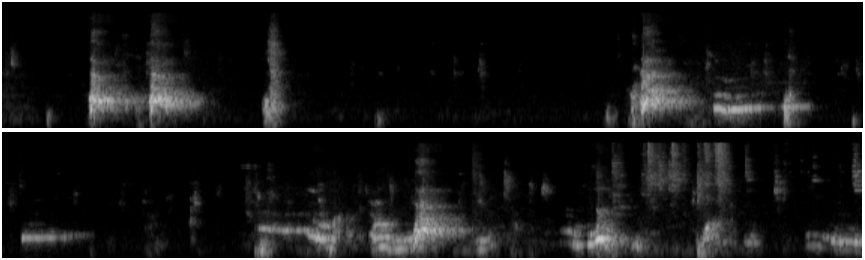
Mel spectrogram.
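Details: ['Playful yips and barks from Cavalier King Charles Spaniel puppies wrestling in a pen, eight puppies together, some about seven weeks old; scattered short bursts with pauses, busier toward the end.']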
